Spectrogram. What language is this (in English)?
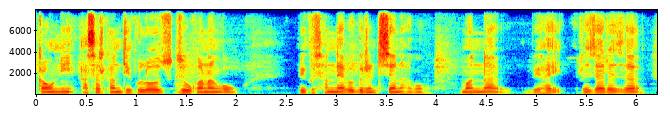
Bodo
